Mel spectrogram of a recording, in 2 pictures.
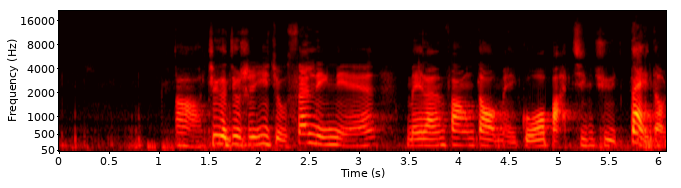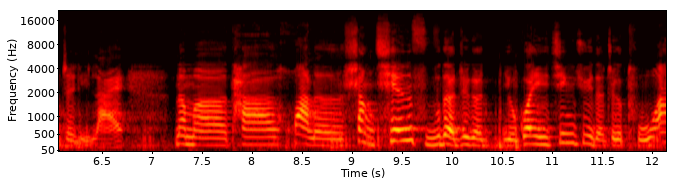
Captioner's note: speaking Mandarin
